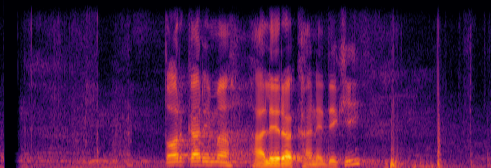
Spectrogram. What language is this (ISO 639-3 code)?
nep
